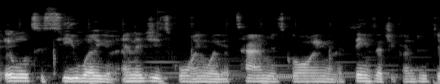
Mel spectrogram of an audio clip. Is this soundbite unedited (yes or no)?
yes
